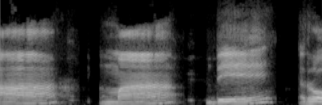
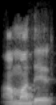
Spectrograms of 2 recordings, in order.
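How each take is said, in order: First: "আ … মা … দে … র", long pauses between syllables. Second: Said in the usual way. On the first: Shown as a demonstration. Teacher spelling out a Bangla word, "আ … মা … দে … র" separately. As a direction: sound out "আ", "মা", "দে", "র" one by one. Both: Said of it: "উচ্চারণ দেখে দেখবো".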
